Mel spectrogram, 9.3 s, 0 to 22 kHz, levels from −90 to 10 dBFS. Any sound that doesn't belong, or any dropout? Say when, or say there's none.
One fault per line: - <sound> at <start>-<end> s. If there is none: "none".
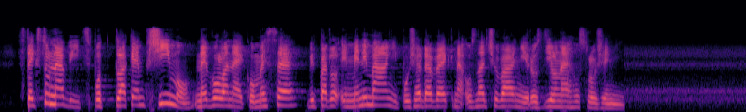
none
